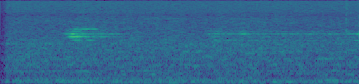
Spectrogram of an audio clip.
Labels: {"expert_labels": [{"quality": "no cough present", "cough_type": "unknown", "dyspnea": false, "wheezing": false, "stridor": false, "choking": false, "congestion": false, "nothing": true, "diagnosis": "healthy cough", "severity": "unknown"}]}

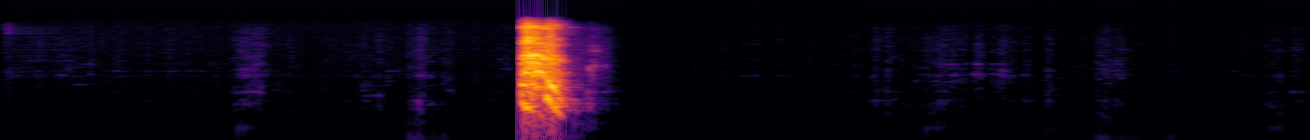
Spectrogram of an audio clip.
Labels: {"expert_labels": [{"quality": "good", "cough_type": "dry", "dyspnea": false, "wheezing": false, "stridor": false, "choking": false, "congestion": false, "nothing": true, "diagnosis": "healthy cough", "severity": "pseudocough/healthy cough"}]}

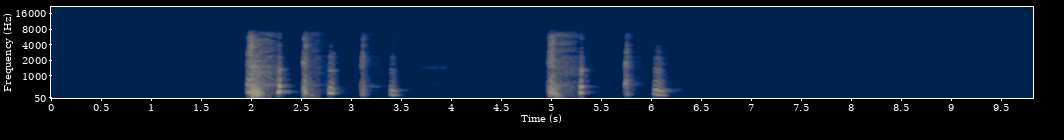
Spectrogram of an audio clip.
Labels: {"expert_labels": [{"quality": "good", "cough_type": "dry", "dyspnea": false, "wheezing": false, "stridor": false, "choking": false, "congestion": false, "nothing": true, "diagnosis": "obstructive lung disease", "severity": "mild"}], "age": 41, "gender": "female", "respiratory_condition": true, "fever_muscle_pain": true, "status": "symptomatic"}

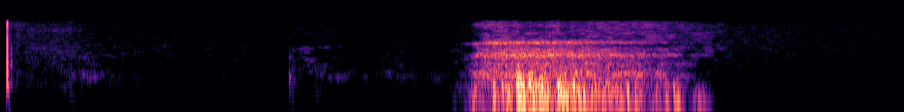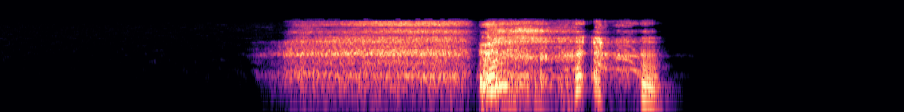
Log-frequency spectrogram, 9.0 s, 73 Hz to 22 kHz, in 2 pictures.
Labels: {"expert_labels": [{"quality": "ok", "cough_type": "wet", "dyspnea": false, "wheezing": false, "stridor": false, "choking": false, "congestion": false, "nothing": true, "diagnosis": "COVID-19", "severity": "mild"}], "age": 38, "gender": "male", "respiratory_condition": false, "fever_muscle_pain": false, "status": "healthy"}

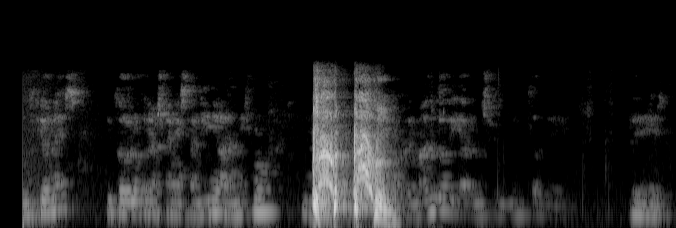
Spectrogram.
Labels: {"expert_labels": [{"quality": "good", "cough_type": "dry", "dyspnea": false, "wheezing": false, "stridor": false, "choking": false, "congestion": false, "nothing": true, "diagnosis": "healthy cough", "severity": "pseudocough/healthy cough"}]}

